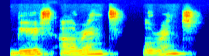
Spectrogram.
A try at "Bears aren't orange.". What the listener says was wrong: Very good. Be careful. We don't say beers. Beers are cervezas.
